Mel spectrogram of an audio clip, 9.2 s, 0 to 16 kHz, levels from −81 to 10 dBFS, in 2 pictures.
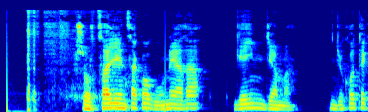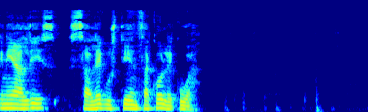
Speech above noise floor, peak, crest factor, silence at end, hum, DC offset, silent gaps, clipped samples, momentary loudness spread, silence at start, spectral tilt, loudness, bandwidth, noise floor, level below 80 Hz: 50 dB; -2 dBFS; 22 dB; 2.15 s; none; under 0.1%; none; under 0.1%; 15 LU; 0.1 s; -4.5 dB/octave; -24 LUFS; 11.5 kHz; -74 dBFS; -54 dBFS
